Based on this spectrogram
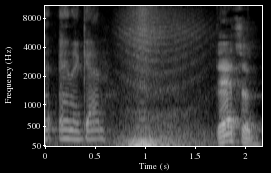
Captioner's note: air whooshing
